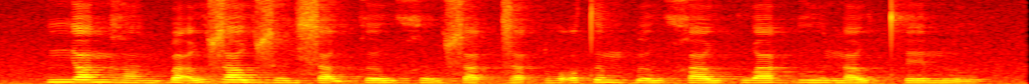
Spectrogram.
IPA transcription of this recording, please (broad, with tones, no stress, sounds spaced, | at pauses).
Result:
ɲ a˧ n ɣ a̤˨˩ n ɓ a̰˧˥ w z a˧ w z ə̤˨˩ j s a̰˧˨ w k ə˨˦ w x ə̤˨˩ w s a˨˩ t̚ z a˨˩ t̚ v ɔ̰˧˥ t̪ ə˧ m ɓ ə˨˦ w x a˧ w k w a˦˥ k̚ ɣ u˧ n a˨˦ w t̪ʰ e˧ m l u˨˩ t̚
